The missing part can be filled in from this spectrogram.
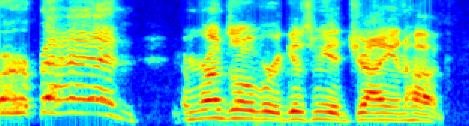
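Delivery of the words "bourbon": high, loud yelled call. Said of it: "just yells out".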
